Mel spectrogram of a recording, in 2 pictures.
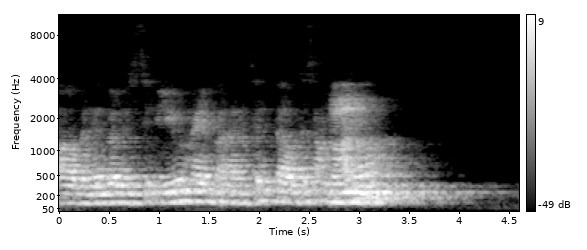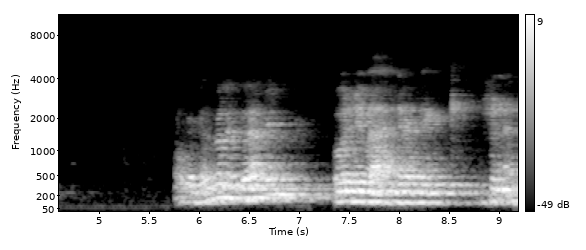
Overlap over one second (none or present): none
